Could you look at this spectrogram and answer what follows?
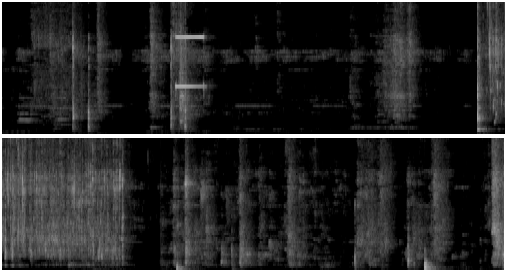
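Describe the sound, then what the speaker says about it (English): Water poured and measured for making turmeric and activated charcoal soap, in short splashy bursts separated by quiet gaps, with a longer steady pour in the middle, close by and fairly soft. "So we'll now measure out our water."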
